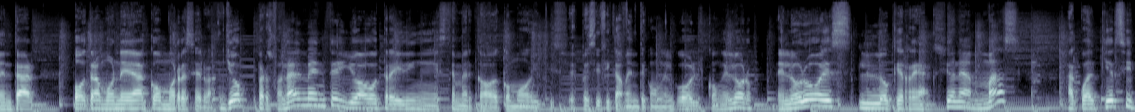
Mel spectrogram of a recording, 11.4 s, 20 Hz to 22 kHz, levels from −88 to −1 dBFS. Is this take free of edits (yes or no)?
no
